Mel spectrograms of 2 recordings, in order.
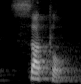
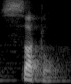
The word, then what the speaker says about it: subtle: you say it it's subtle the B is silent subtle means something that is difficult to notice or something that isn't obvious and once again the word is pronounced subtle another popular word with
